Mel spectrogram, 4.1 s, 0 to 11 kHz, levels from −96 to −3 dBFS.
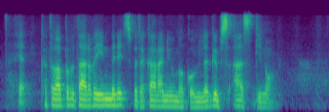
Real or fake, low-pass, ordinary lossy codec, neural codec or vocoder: fake; 7.2 kHz; Opus, 64 kbps; codec, 16 kHz, 0.3 kbps, FocalCodec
